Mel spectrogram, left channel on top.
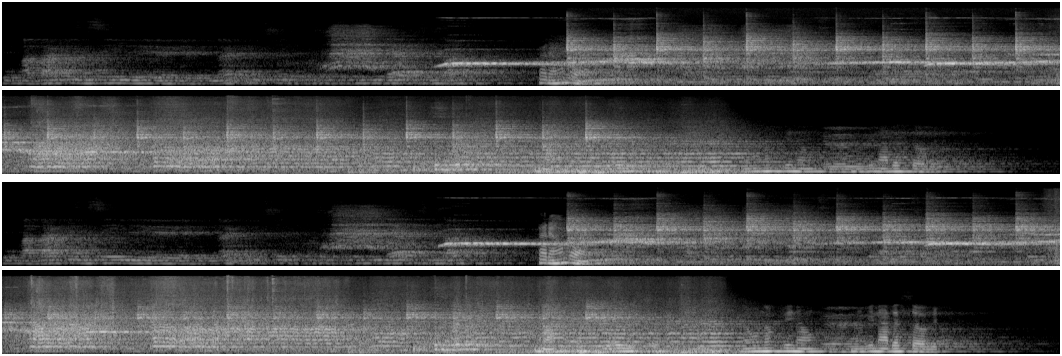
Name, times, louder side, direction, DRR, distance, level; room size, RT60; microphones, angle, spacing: voice 1, 0.0-4.7 5.4-9.7 10.1-15.2 16.1-17.4 18.2-18.5 18.7-19.2, equal, 5° left, -8 dB, 2.7 m, -39 dB
sound 1, 3.2-3.8 4.3-12.9, left 1 dB, 65° left, 1.8 m, -26 dB
voice 2, 5.4-5.9 15.9-17.2 17.9-18.8 19.1-19.9, right 5 dB, 60° right, 9 dB, 0.4 m, -24 dB
sound 2, 5.6-16.6, left 1 dB, 35° left, 2.0 m, -26 dB
sound 3, 10.4-17.8, right 2 dB, 35° right, 0.9 m, -22 dB
15.5 x 5.9 x 6.0 m, 2.5 s
head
